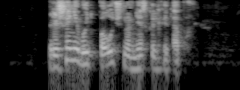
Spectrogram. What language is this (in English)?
Russian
